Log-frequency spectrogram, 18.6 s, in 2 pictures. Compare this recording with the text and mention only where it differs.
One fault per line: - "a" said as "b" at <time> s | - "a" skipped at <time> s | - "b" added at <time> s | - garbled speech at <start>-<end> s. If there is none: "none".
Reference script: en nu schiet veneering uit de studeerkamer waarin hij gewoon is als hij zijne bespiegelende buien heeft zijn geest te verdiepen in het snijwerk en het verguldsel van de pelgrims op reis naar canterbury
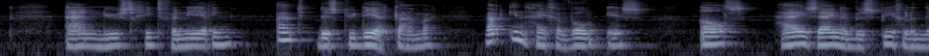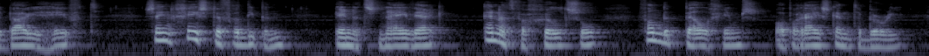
- "naar" skipped at 17.6 s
